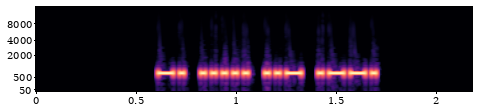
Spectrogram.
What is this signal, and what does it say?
Morse code, heard as a keyed tone, about 46 wpm, 700 Hz. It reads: N5UP
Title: USA Call Signs - 6x Character Spacing - 45wpm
